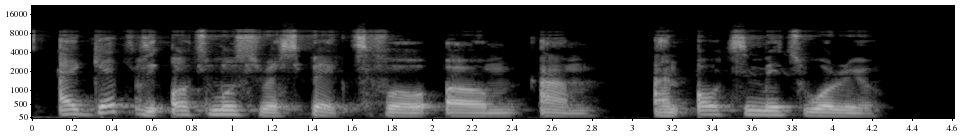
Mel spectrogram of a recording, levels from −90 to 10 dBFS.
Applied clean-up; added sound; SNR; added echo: neural mask model Resemble Enhance denoiser.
